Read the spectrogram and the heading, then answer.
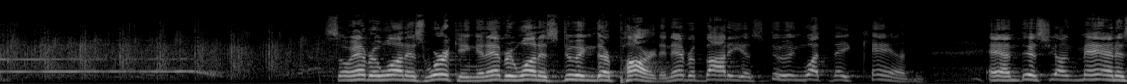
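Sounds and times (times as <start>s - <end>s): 
audience clapping hands: 0.0s - 3.8s
speech: 3.3s - 9.3s, 9.9s - 11.2s.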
